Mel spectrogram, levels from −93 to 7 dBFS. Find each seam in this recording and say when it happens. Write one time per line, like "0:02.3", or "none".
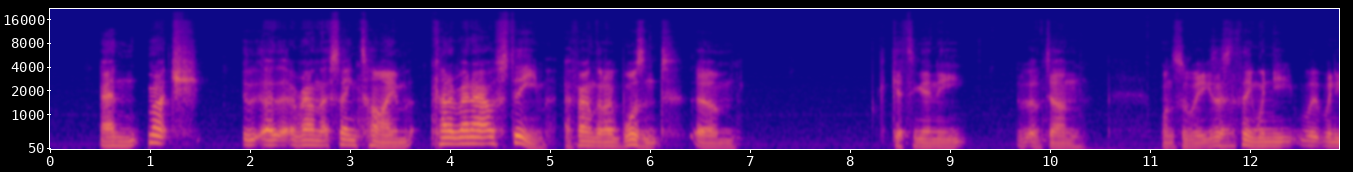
0:01.0
0:03.8
0:05.1
0:09.9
